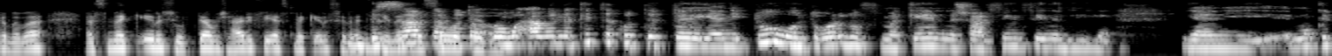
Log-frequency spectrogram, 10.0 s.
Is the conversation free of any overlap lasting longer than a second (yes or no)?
no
